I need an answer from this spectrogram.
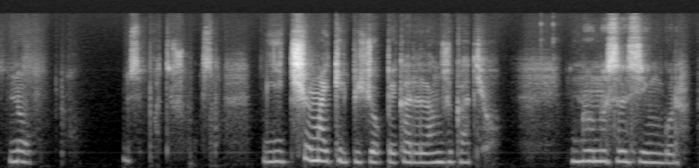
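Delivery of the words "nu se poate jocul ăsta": fast, hushed whisper; spooked whispering; rushed whisper. Real, not acted. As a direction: mutter it fast under your breath. Creepy game reaction.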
